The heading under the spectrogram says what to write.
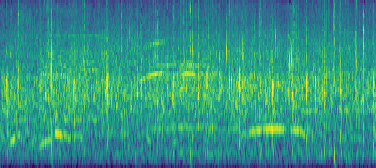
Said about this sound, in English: Slow clap. Just get the slow clap.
